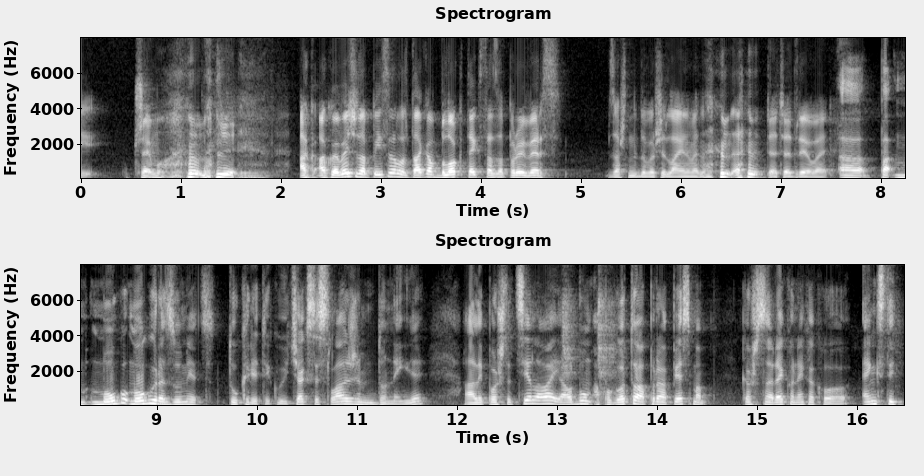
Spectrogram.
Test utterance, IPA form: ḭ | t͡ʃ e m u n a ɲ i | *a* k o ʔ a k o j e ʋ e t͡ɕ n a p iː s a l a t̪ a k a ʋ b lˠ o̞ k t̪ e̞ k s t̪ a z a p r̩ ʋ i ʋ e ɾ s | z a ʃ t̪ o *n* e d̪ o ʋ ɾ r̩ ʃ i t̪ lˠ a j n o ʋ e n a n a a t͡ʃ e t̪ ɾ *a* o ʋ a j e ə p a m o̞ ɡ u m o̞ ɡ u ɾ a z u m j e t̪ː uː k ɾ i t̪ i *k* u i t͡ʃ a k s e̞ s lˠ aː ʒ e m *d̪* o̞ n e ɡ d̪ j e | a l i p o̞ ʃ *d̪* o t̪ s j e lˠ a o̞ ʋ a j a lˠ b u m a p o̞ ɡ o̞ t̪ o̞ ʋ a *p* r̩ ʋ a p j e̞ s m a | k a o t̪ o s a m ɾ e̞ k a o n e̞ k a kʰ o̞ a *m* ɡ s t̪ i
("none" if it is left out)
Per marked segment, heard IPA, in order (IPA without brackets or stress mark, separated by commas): a, n, i, k, d̪, t̪, p, ŋ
